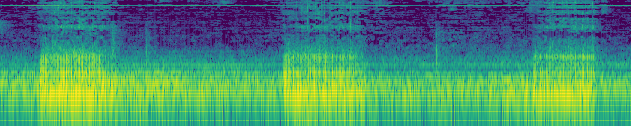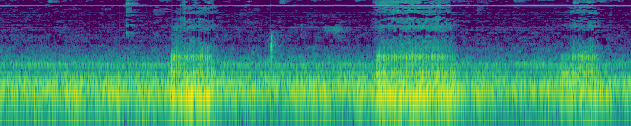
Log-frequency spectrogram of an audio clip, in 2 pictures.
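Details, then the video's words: Pak Pak the cat snoring in sleep under a cooking stove: six low, raspy snore breaths arriving roughly every three seconds, some louder and some softer, against a constant faint hum. "THE SNORING CAT"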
